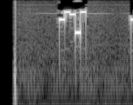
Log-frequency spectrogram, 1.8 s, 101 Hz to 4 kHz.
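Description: Five-tone selective call (ZVEI), heard as quick runs of five tones, tones of about 70 ms. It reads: 88033
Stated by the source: ZVEI five-tone selective call received by SDR, from the fire brigade server feuerwehr-orlamuende.org.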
